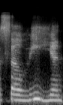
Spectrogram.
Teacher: یہاں پہ نبر کا رول آ رہا ہے سوین, یہاں پہ آپ کی آواز تھوڑی سی ایلیویٹ ہوگی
